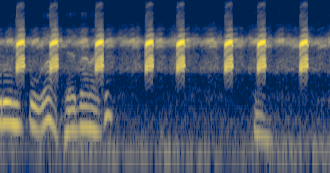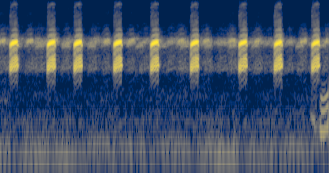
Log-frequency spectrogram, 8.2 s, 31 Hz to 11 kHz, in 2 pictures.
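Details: At night on 3 May 2020, a Japanese tree frog calls with its throat sac swollen to body size. It gives crisp, high, rasping notes roughly twice a second in a steady series. A brief human voice is heard at the start.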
